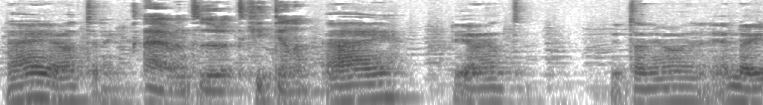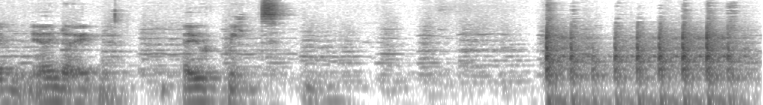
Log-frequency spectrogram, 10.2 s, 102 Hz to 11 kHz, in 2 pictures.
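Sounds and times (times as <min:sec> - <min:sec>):
speech: 0:00.1 - 0:07.3
eager knocking on a front door: 0:08.7 - 0:10.1.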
